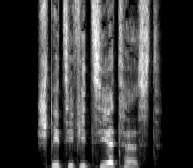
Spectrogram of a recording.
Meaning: inflection of spezifizieren: 1. second-person singular preterite 2. second-person singular subjunctive II
- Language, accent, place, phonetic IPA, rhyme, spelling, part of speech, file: German, Germany, Berlin, [ʃpet͡sifiˈt͡siːɐ̯təst], -iːɐ̯təst, spezifiziertest, verb, De-spezifiziertest.ogg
